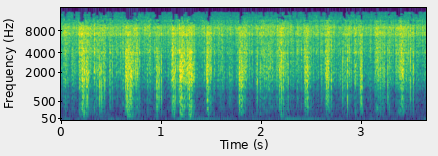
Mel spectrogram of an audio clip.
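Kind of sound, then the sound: rat brain cells firing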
